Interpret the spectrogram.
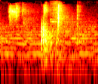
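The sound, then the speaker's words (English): Sneak attack dice tumble across a table, a sharp clatter followed by a couple of lighter taps, over a steady low background hum with no talking. “Oh, that was a good roll.”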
